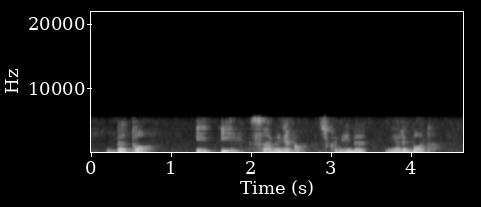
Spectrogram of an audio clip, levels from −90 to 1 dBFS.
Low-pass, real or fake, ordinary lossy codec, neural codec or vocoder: 5.4 kHz; fake; AAC, 48 kbps; vocoder, 44.1 kHz, 128 mel bands, Pupu-Vocoder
